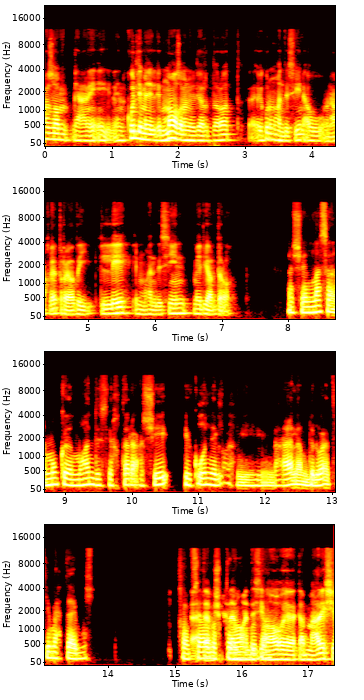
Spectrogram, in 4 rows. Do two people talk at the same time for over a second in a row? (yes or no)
yes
